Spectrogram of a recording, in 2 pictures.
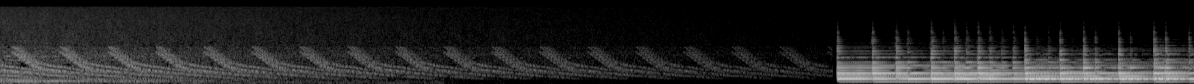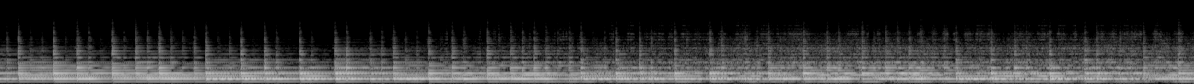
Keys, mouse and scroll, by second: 0.5-1.0 scroll up 2, 1.0-2.3 middle drag, 2.3 click, 2.6-3.2 scroll down 1, 3.2 KP_1, 5.3 KP_2, 5.5-5.9 KP_2, 6.6-7.1 scroll up 2, 7.1 Tab, 7.6-10.0 scroll up 2, 10.0 click, 10.9 1, 11.6 click, 12.6 g, 14.4 Tab, 15.5 click, 15.9-16.9 scroll down 2, 16.9-17.7 scroll up 1, 17.7 s, 21.0-21.7 scroll up 2, 21.7 g.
